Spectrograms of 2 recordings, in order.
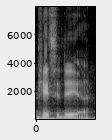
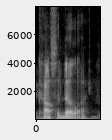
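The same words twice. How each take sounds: First: The word gets its ordinary, standard pronunciation. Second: The word gets a deliberately odd, jokey pronunciation. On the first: "instead of quesadilla" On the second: "I'd say quesadilla. ... as a joke"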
